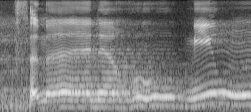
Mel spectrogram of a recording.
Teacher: dengungnya di sini sudah tebal, karena setelah nun sukun yang dihadapi adalah huruf qaf. Huruf qaf isti'la bunyinya tebal.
